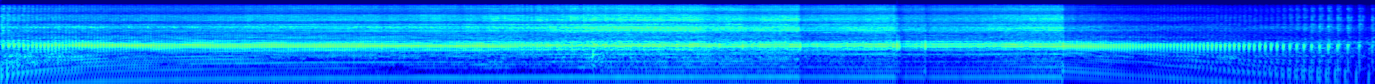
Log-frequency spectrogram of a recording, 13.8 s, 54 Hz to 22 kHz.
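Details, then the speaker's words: Honda HR194 push mower with a new ignition coil, started on choke with an old, hardened fuel line. It screams at a high, flat pitch with no governor dip, then stumbles and winds down: stuck throttle. The kill wire failed, probably because of the stuck throttle. "stuck throttle that's what happened uh and the kill wire didn't work so that's interesting too probably because the throttle is stuck that's why"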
